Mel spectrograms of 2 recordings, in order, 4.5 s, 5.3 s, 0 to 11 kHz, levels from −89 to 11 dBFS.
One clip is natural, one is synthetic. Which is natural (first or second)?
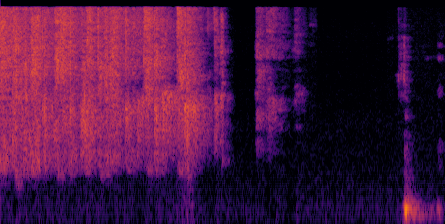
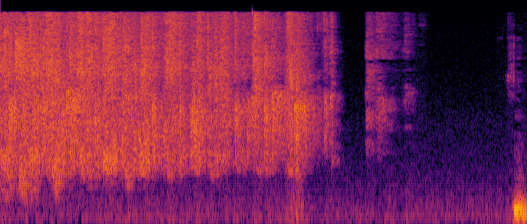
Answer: second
